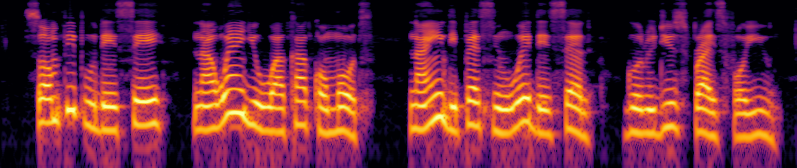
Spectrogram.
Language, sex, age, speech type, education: Nigerian Pidgin, female, 30-45, spontaneous, tertiary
